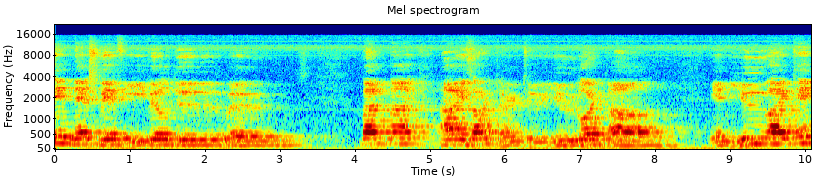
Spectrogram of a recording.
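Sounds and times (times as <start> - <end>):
man chanting: 0.0 - 3.4, 4.1 - 10.0.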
